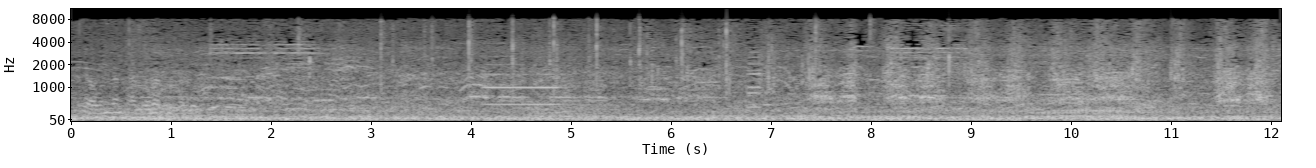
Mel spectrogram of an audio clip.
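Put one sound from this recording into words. A large crowd shouts and chants outdoors.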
